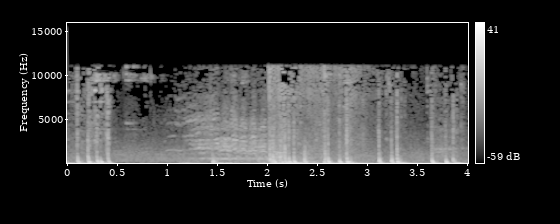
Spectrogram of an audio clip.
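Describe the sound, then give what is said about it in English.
Hooves of a horse named Scepter, being ridden toward a ravine, clop in quick rhythmic bursts, broken midway by a loud whinny, then the galloping clatter resumes. No one speaks. “If the horse can, I can.”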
